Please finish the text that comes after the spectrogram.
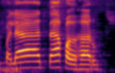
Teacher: اسی طرح بعض لوگ تا جو ہے اس کو تو سے بدل دیتے ہیں، اس کو پڑھ دیتے ہیں تقہر، تقہر. حالانکہ تا جو ہے اس کو باریک پڑھیں گے اور قاف موٹا پڑھیں گے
